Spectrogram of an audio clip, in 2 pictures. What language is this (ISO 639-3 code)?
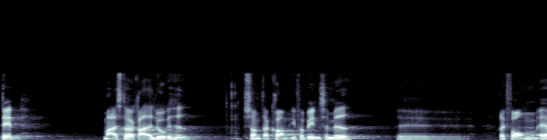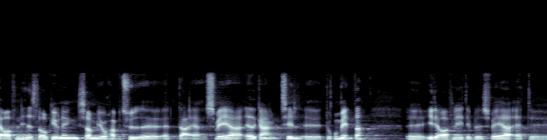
dan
